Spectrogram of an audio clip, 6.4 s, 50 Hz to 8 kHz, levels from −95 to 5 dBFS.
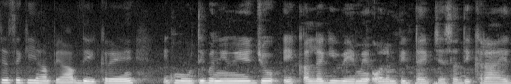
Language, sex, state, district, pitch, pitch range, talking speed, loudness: Hindi, female, Delhi, New Delhi, 185 Hz, 175-190 Hz, 235 wpm, -15 LUFS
